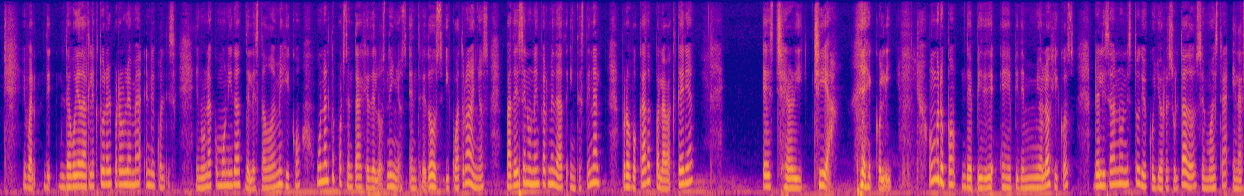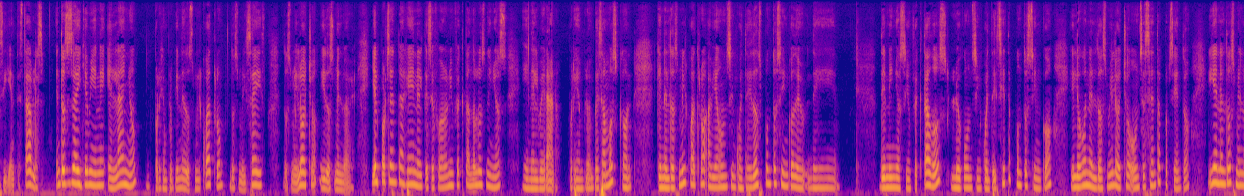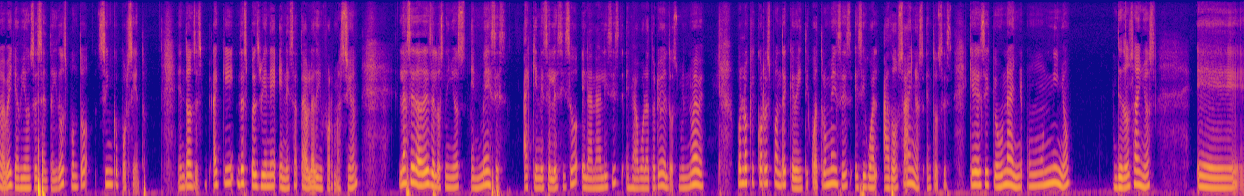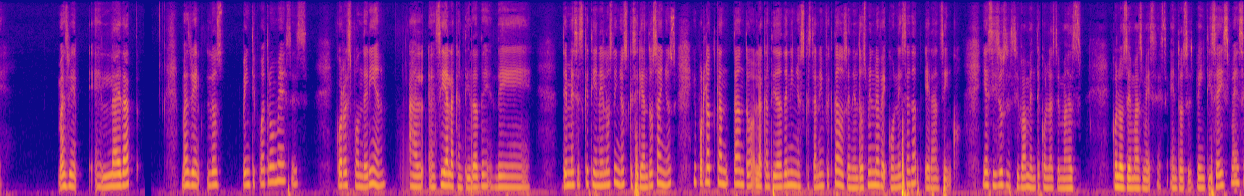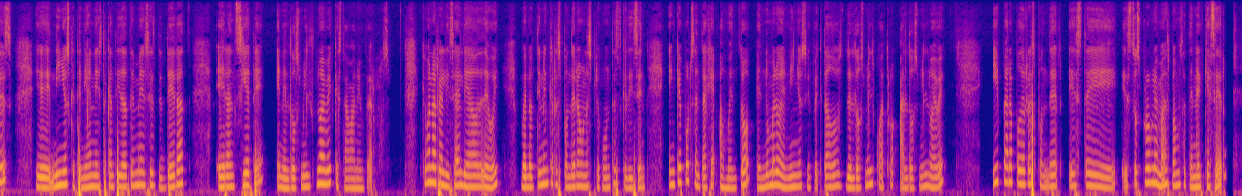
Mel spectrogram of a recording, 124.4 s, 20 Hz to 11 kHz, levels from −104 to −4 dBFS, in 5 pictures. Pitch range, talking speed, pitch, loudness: 165-215 Hz, 140 wpm, 185 Hz, -31 LUFS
